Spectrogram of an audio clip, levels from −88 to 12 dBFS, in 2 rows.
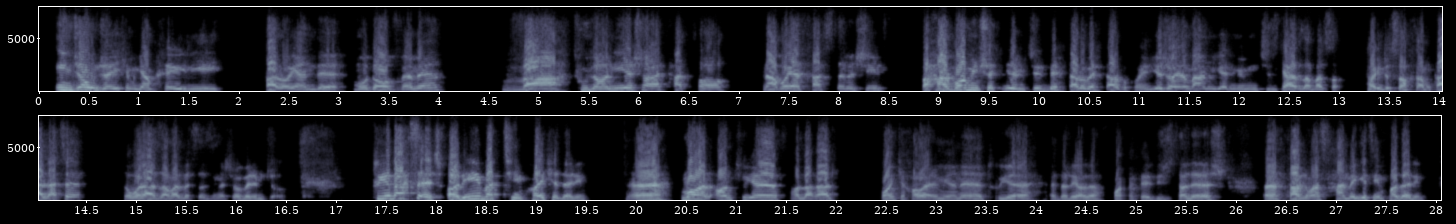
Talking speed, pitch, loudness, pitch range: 150 wpm, 175 Hz, -29 LUFS, 140-190 Hz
